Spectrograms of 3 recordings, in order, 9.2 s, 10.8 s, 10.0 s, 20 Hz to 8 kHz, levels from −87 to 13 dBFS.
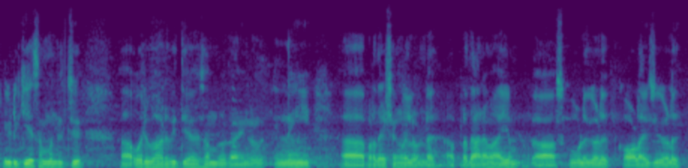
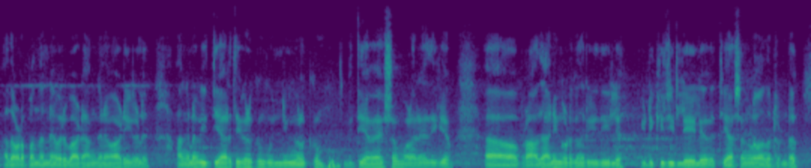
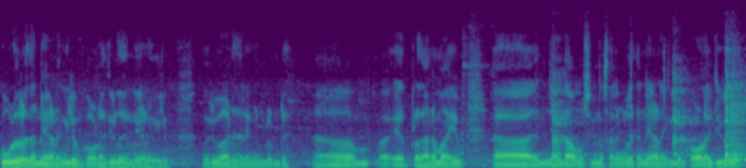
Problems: none marked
